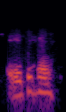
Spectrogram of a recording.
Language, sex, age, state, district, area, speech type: Odia, female, 45-60, Odisha, Sundergarh, urban, conversation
